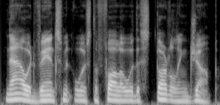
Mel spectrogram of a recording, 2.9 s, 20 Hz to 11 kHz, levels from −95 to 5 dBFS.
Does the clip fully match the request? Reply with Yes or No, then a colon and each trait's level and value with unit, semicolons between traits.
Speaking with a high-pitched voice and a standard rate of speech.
No: low, 115 Hz; average, 185 wpm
